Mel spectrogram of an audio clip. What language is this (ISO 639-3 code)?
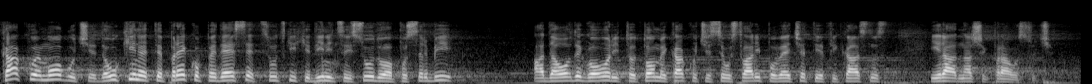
srp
